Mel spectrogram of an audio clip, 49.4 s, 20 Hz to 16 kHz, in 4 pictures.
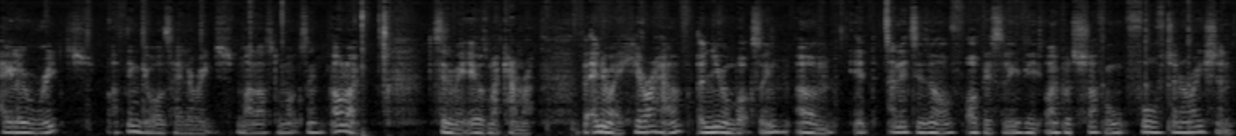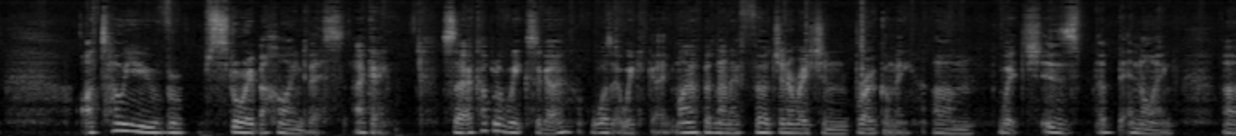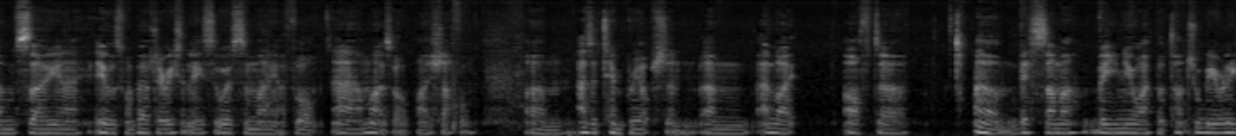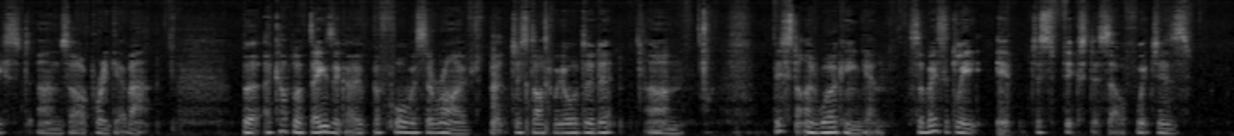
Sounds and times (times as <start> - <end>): Speech: 0.0 - 12.4, 13.1 - 38.8, 39.5 - 49.1.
